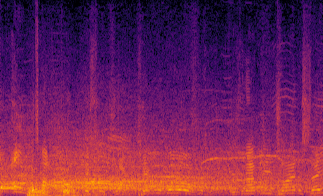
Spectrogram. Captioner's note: crowd cheering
